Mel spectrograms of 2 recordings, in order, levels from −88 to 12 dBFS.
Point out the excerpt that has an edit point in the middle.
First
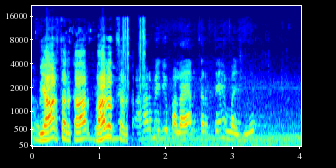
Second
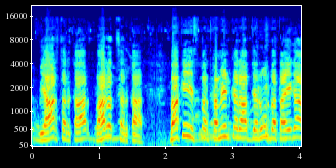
first; 1 cut; at 1.4 s

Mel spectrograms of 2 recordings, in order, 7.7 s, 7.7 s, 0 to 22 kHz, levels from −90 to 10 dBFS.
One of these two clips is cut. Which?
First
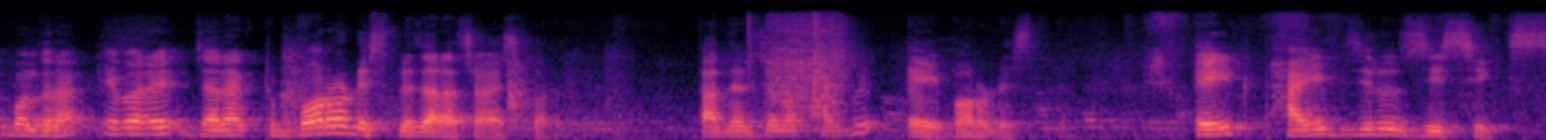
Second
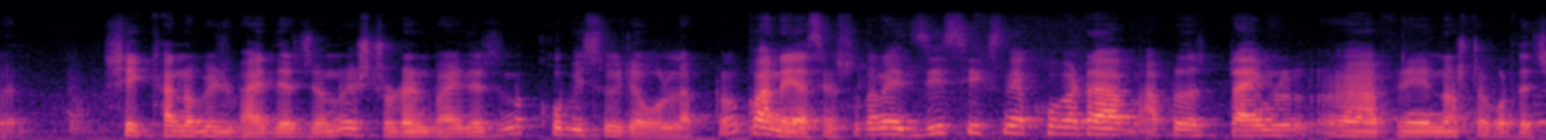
second; 1 cut; at 3.7 s

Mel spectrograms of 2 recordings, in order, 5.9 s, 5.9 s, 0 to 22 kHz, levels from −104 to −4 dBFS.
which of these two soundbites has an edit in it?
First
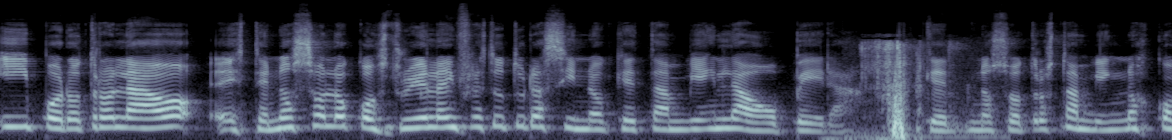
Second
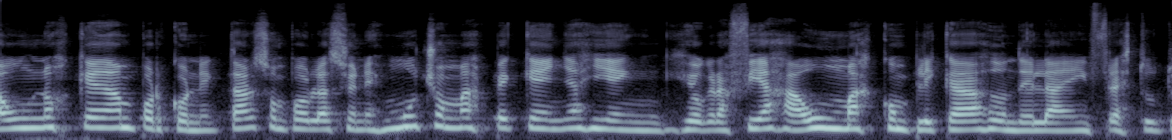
first; 1 cut; at 4.6 s

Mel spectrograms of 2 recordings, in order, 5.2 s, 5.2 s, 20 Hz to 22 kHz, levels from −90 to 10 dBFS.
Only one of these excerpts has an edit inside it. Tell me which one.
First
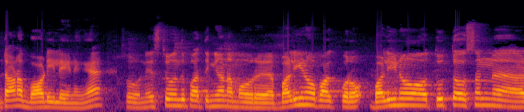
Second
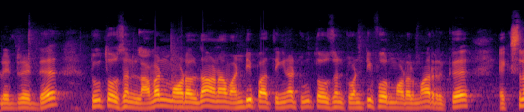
first; 1 cut; at 1.1 s

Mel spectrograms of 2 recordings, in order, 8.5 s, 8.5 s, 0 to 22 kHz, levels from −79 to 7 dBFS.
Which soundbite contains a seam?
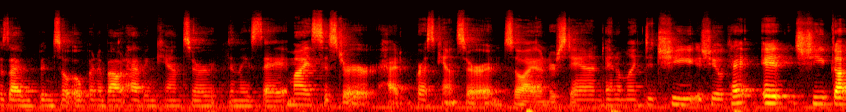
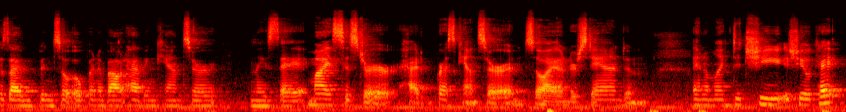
first; 2 cuts; at 2.8 s, 6.0 s

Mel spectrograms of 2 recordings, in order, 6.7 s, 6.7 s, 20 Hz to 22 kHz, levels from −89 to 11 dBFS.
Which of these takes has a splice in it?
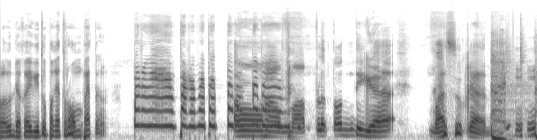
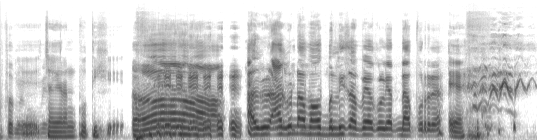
second; 3 cuts; at 1.4 s, 3.1 s, 5.6 s

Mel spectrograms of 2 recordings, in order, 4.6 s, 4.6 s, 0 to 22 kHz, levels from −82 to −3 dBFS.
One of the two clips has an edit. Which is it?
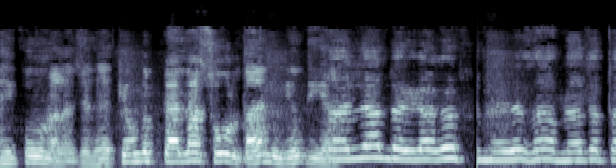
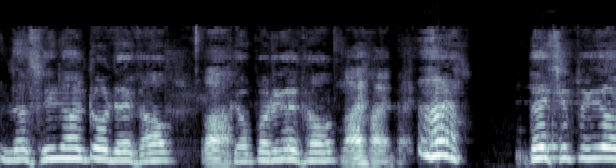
first; 1 cut; at 3.6 s

